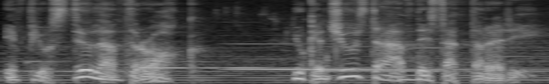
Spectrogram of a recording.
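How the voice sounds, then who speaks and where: A man's voice: medium pitch, wildly swooping pitch, normal speed, vocal fry. A man narrating a second-person horror gamebook in a dramatic, ominous way over music. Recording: music under the voice.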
